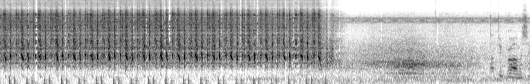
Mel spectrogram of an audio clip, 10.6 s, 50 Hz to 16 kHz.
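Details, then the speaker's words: 1984 Honda Shadow VT700C, first start attempt after 7 years and a full rebuild, choke on: starter cranks steadily at about three pulses a second for six seconds, never catches; fuel delivery suspect; crank no start. "back to the drawing board okay first attempt didn't start"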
